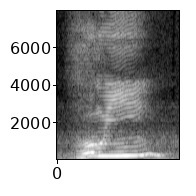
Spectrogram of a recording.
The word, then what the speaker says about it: ruim: Ruim, pela ortoep é a pronúncia correta, né? Ruim, hiato.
